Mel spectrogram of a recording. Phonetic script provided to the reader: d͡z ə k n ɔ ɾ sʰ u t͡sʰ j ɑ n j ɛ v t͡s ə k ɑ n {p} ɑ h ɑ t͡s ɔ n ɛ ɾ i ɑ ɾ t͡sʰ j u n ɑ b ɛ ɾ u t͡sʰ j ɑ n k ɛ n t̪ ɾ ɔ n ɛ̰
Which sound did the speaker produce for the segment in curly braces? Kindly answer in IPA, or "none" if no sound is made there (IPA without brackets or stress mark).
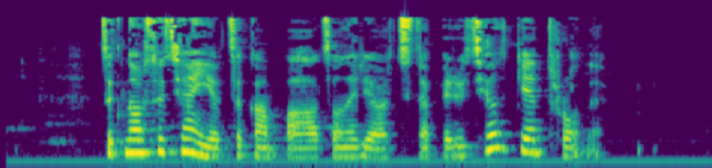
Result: p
